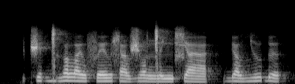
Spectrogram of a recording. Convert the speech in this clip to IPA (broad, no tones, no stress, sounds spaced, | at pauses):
t͡ʃ ə ɡ͡ǀ ɯ lˠ ɛ ʊ̯ f ɛ ʊ̯ ɬ a lˠ ʒ ɔ ŋ͡ǀ ɛ ɲ ɕ a | ɠ e lˠ ʎ ɯ ʊ̯ ɠ ə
